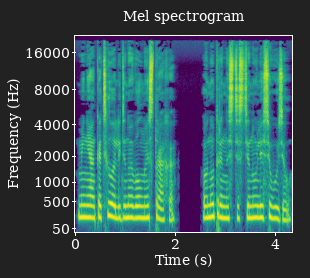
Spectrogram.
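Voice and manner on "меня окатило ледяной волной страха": ordinary delivery, nothing marked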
